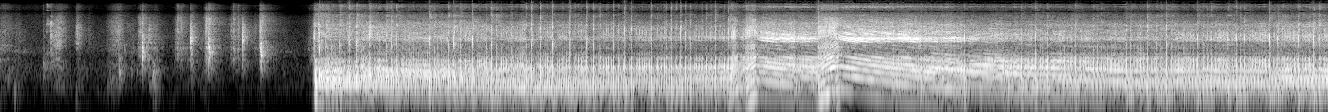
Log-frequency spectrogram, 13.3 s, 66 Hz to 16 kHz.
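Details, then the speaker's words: Stihl MS660, all OEM, refitted with a 52 mm clone iron-sleeve top end with deeper porting and more exhaust and intake duration, for the 85cc class, already warmed up: a few pull-start rattles, then it catches and runs a crisp, steady buzz with clean blips, strong and smooth. "I want you guys failed to hear it and it sounds really good we won't keep it running too long"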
